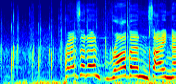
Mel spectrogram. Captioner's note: cheers and applause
